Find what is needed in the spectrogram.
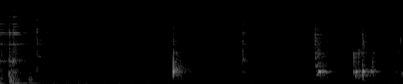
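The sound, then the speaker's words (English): A glass clinks and knocks a handful of times at irregular intervals while someone drinks water, short bright taps with a faint ringing tone, over quiet background with no talking. “Because again, running out of water here.”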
